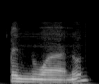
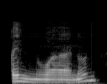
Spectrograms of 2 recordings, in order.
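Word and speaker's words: قنوان: So you just pronounce the noon clearly, as in qinwanun, qinwanun. And then you have sinwan, same rule, same kind of thing.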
